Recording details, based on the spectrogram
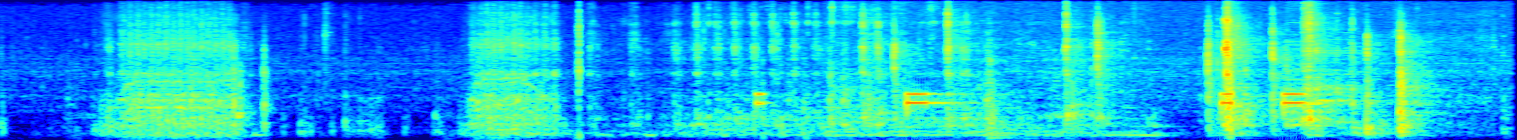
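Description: A sewing machine stitches a welt pocket on a men's trench coat in bursts: two short runs of whirring motor, then a longer rattling stretch with clicks and a few brief tones, close up and without talk.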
